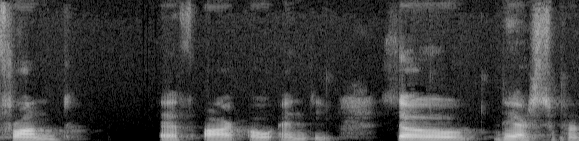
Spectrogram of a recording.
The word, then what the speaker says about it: Frond: If you plan to buy a variegated pearly marks, and that's the Odd Fund, and it's spelled THEODDFROND. Oh, so it's frond, FROND.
